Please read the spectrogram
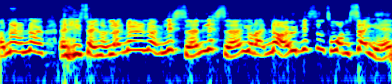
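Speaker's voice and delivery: high, fast heated back and forth; animated retold argument. Friend retells arguing with the dog owner, heated pitch.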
